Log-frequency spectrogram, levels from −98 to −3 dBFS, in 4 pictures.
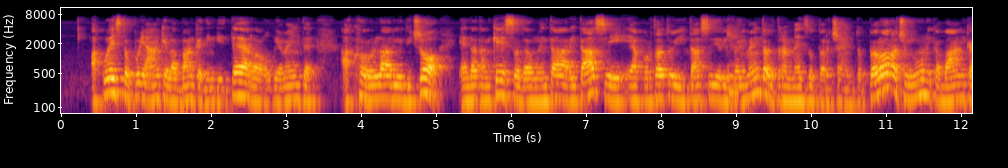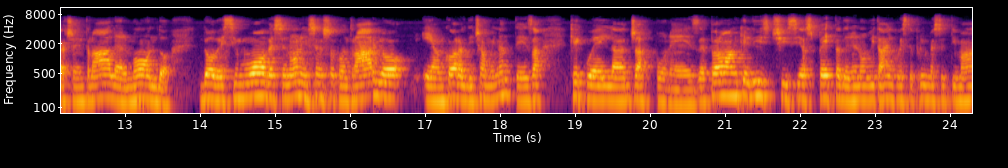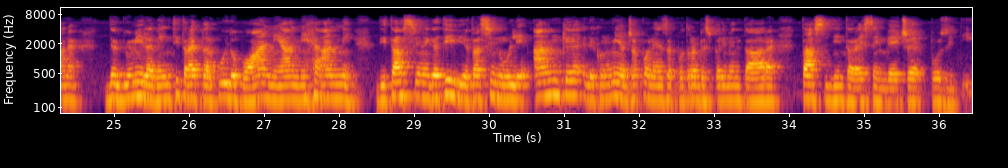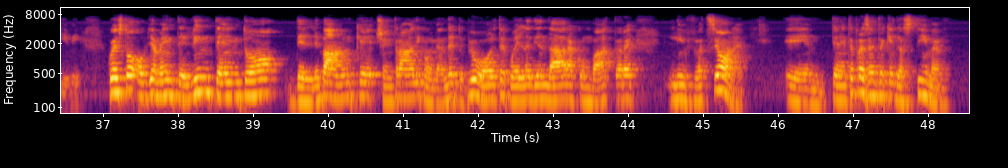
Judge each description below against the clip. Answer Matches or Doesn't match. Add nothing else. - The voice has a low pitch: Doesn't match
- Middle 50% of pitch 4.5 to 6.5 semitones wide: Doesn't match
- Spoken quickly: Doesn't match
